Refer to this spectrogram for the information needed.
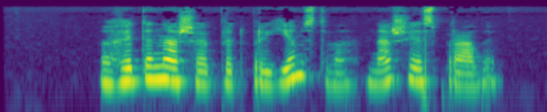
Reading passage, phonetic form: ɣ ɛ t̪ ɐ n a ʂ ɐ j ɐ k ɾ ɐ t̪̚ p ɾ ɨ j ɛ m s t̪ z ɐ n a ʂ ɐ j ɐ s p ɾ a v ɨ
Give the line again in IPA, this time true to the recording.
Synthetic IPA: ɣ ɛ t̪ ɐ n a ʂ ɐ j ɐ p ɾ ɐ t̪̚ p ɾ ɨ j ɛ m s t̪ v ɐ n a ʂ ɐ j ɐ s p ɾ a v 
